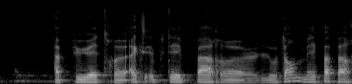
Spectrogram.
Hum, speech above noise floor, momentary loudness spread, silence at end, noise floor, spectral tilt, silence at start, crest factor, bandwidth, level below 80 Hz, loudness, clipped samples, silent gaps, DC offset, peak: none; 25 dB; 7 LU; 0 s; -56 dBFS; -7.5 dB/octave; 0.15 s; 18 dB; 16 kHz; -64 dBFS; -32 LUFS; under 0.1%; none; under 0.1%; -14 dBFS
